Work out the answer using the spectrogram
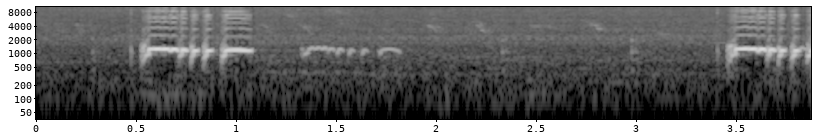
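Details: Chatty local zebra dove, used for luring and tutoring other doves, delivers a loud phrase of quick notes ending in a sustained coo, a softer run of repeated coos, then a new phrase begins.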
